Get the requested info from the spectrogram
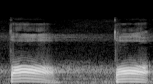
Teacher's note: الطاء مفخمه لابد فيها من طا تفخيم الطاء وعدم همسها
